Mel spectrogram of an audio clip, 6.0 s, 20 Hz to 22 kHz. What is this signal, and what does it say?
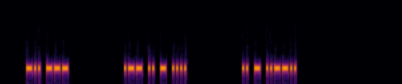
Morse code, heard as a keyed tone, about 37 wpm, 700 Hz. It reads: DO WITH IT?
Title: 4x Word-Spacing - Sentences from Top 100 Words - 40wpm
